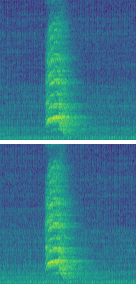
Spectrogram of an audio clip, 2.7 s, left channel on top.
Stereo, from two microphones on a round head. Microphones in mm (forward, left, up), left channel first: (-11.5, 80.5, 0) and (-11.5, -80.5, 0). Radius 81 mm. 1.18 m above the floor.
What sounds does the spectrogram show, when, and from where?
0.9 s a scream: 40° right (ahead or behind), 0.5 m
